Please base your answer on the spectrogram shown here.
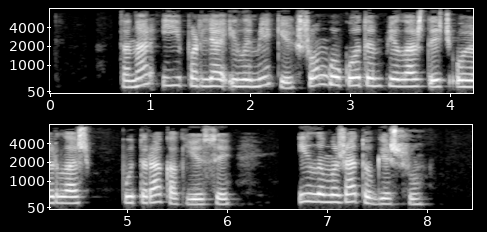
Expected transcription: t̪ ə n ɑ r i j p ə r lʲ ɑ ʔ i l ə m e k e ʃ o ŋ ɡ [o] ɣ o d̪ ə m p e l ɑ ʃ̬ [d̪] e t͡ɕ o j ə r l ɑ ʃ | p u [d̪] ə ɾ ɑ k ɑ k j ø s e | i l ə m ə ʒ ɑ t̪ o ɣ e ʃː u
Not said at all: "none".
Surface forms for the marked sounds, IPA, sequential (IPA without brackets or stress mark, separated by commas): o, d̪, t̪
